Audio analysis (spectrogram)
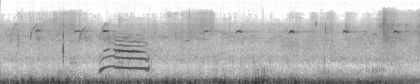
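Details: Hungry cat on a cat island in Japan: one short, slightly rising meow near the middle, otherwise faint chirps and steady low rumbling noise outdoors.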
